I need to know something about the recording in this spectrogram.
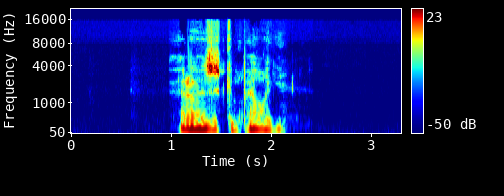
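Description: A middle-aged man speaks briefly and calmly into a microphone.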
